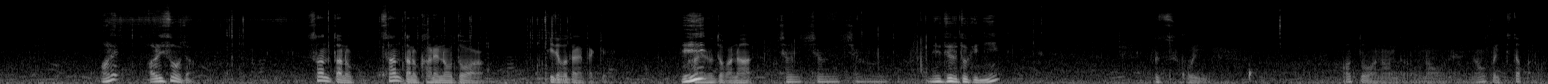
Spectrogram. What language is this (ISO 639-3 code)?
jpn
